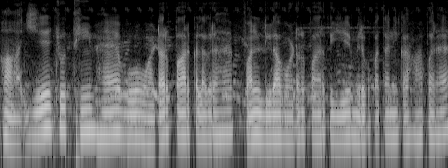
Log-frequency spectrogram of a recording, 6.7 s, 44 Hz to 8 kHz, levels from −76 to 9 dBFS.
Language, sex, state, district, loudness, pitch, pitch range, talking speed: Hindi, male, Chhattisgarh, Jashpur, -20 LUFS, 120 Hz, 115-125 Hz, 215 wpm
